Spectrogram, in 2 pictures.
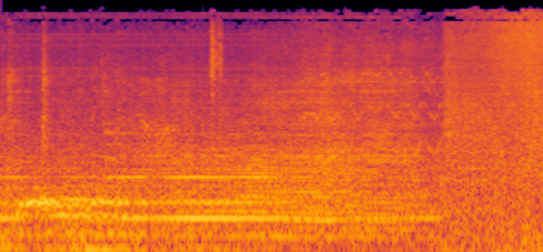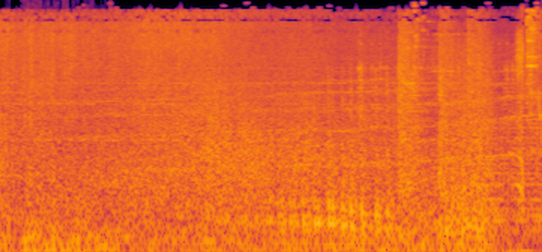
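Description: A ship's engine-room machinery drone with a steady held tone. About six seconds in, a loud, deep roar of storm wind and heavy seas against a tanker's hull takes over, with sharp knocks and crashes near the end.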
